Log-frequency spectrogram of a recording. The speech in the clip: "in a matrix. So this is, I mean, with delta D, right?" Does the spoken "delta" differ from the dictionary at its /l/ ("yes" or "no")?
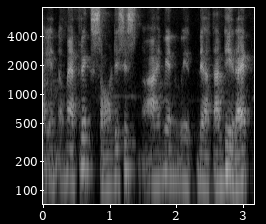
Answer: yes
